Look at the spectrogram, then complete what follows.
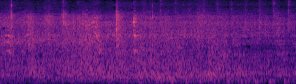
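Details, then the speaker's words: Royal Enfield Bullet single-cylinder idling with a worn drive chain and sprockets; a steady, rhythmic, dry slapping clatter over the thump. The chain is worn out, and the fix starts with oiling and greasing the chain. "किसी भी bullet पे ये आवाज है चैन की होती है"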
